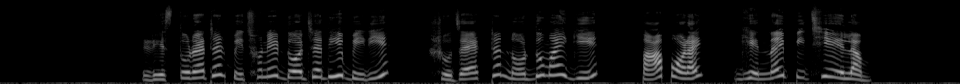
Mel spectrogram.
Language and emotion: Bengali, disgusted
